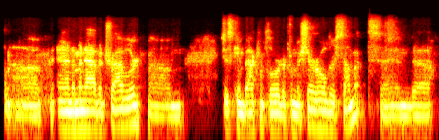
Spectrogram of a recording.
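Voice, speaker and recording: A man from Canada with a husky voice, describing his work in a rambling, filler-heavy way. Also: on the low side, steady tone, a little fast, sharp tone, poor audio. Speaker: panelist, realtor. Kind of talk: conversational panel talk.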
